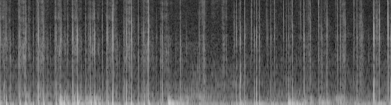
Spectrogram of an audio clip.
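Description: Long nails scratch and scrape across the curved surface of a white solid soap bar. The result is a rapid, uneven series of short, dry scratching and ticking strokes with a soft low thump beneath and bright, gritty edges that die away almost instantly.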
